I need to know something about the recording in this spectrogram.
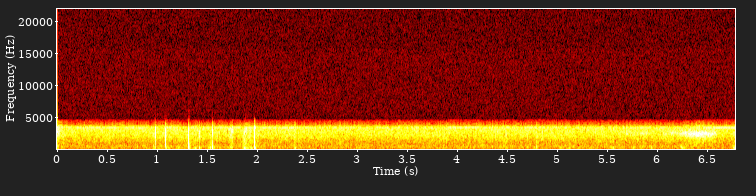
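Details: Samsung LNT3253H TV after being on over 30 minutes, muted: constant thin high hiss-whine from the back of the set with a few handling clicks; goes away when TV turned off, cause unknown.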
